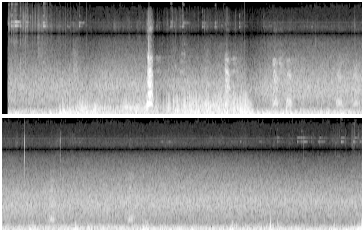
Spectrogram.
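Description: Dogs barking: one sharp, loud bark about three seconds in, another soon after, then several fainter short barks, over a steady low rumble.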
